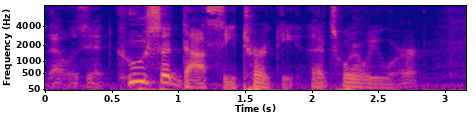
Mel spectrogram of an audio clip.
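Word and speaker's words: Kuşadası: Not really, that wasn't the name of it, but Kusadasi, that was it. Kusadasi, Turkey, that's where we were.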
